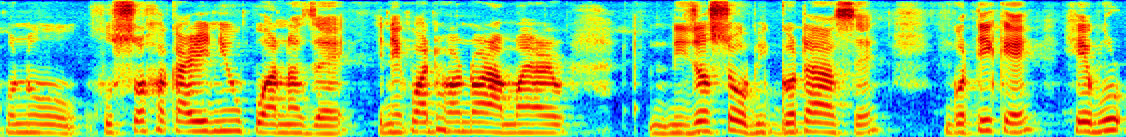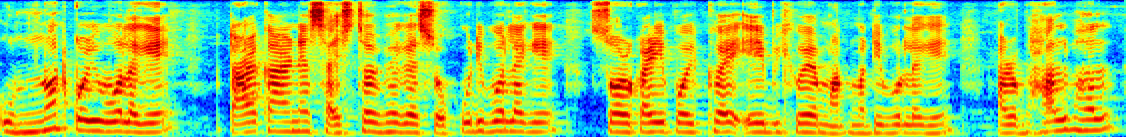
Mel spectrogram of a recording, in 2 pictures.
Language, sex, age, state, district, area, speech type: Assamese, female, 30-45, Assam, Charaideo, urban, spontaneous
